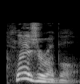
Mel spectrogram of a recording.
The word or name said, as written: pleasurable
